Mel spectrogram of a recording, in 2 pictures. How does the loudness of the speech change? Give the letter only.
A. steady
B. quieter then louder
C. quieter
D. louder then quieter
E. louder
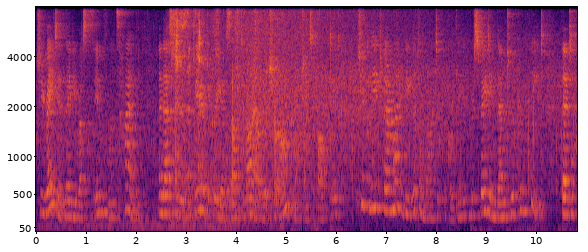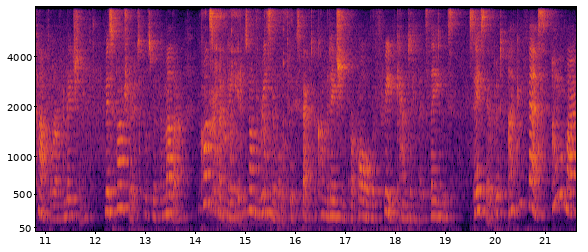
A.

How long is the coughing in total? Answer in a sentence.
The coughing can be heard for 3 seconds in total.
